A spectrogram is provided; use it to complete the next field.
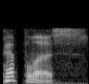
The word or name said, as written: peplus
